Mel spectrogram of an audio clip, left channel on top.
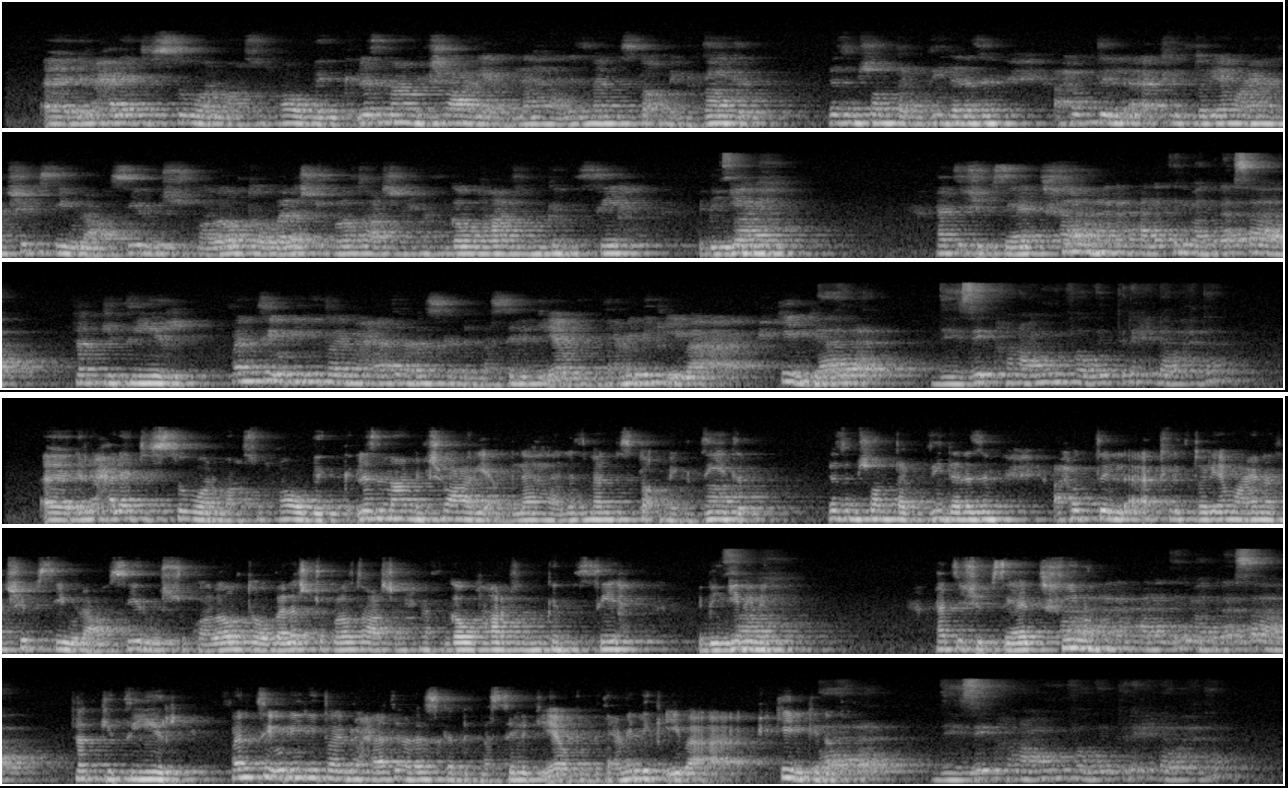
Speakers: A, on the right; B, on the left.
A: آه الرحلات الصور مع صحابك لازم اعمل شعري قبلها لازم البس طقم جديد
B: صح
A: لازم شنطه جديده لازم احط الاكل بطريقه معينه الشيبسي والعصير والشوكولاته وبلاش شوكولاته عشان احنا في جو حر فممكن تسيح بيجيبي
B: صح
A: هاتي شيبسيهات في
B: لا انا رحلات المدرسه
A: نوتات كتير فانت قولي لي طيب رحلات المدرسه كانت بتمثلك ايه وكانت بتعمل لك ايه بقى احكي لي
B: لا
A: كده طب
B: لا دي ذكرى انا عمري ما فوتت رحله واحده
